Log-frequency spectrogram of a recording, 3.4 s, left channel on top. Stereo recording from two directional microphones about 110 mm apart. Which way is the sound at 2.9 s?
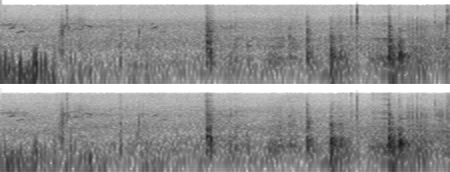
20° right (ahead or behind).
